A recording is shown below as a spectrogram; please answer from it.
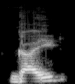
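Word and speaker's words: guide: अगला शब्द है जी यू आई डी ई और इसे पढ़ा जाएगा गाइड।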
